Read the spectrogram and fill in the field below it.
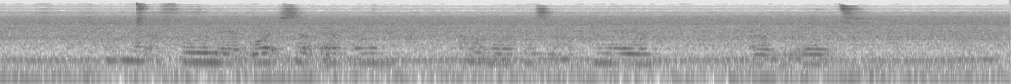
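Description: A young woman hums softly close by.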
